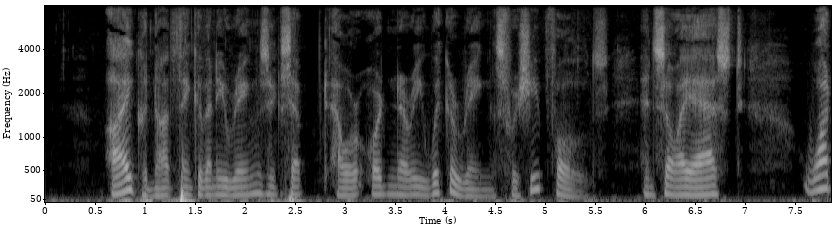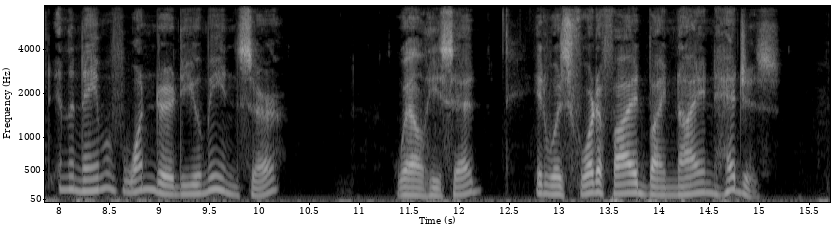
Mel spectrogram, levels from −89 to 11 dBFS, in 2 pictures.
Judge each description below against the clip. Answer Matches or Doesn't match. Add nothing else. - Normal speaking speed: Matches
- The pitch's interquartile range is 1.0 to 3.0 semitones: Doesn't match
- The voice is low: Matches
